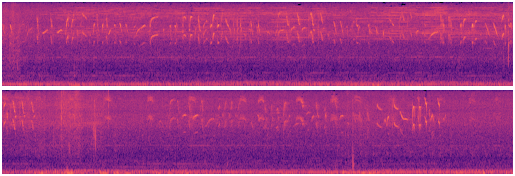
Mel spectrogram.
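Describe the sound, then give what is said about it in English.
A male American goldfinch twitters and chirps almost nonstop, a busy stream of bright, rapid calls and song phrases over a steady low outdoor rumble. “Very talkative male American goldfinch.”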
